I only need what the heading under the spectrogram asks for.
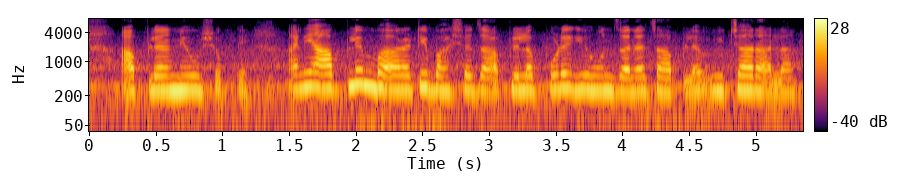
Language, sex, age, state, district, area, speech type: Marathi, female, 18-30, Maharashtra, Ratnagiri, urban, spontaneous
